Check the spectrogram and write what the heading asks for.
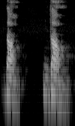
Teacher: Dal pronounced from the tip of the tongue touching the gums of front teeth, two front teeth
